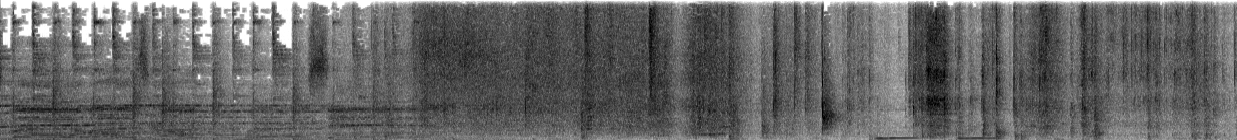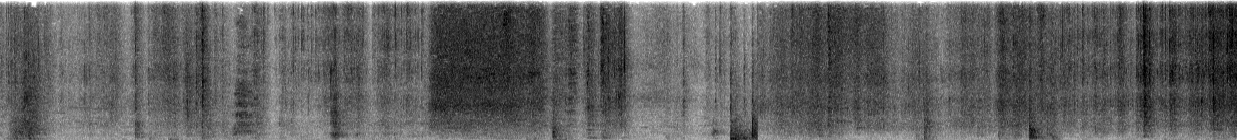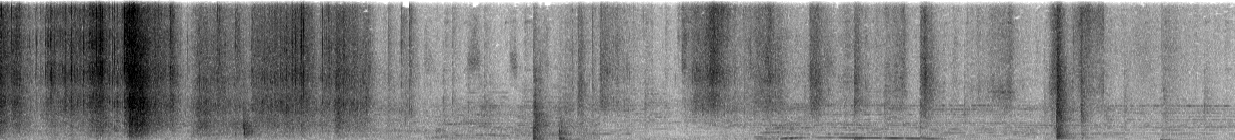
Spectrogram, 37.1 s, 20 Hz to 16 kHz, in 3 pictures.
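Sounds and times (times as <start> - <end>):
cardboard and foam scraping: 3.5 - 28.9
rustling: 3.8 - 29.2
plastic bag crinkling: 4.0 - 18.8, 19.9 - 29.2.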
